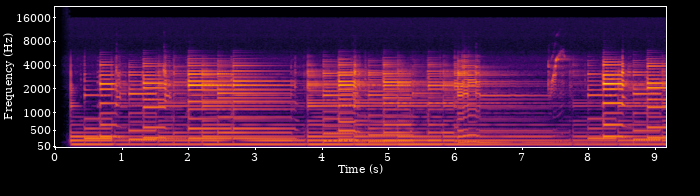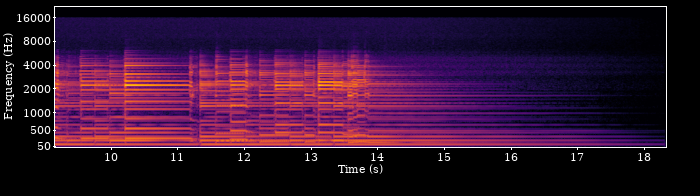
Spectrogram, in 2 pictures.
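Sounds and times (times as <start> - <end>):
clean split-coil humbucker electric guitar: 0.2 - 18.3.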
